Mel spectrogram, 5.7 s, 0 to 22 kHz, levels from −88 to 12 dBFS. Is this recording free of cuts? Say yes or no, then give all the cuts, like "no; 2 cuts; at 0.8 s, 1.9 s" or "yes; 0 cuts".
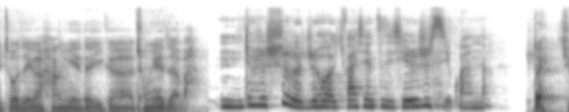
no; 1 cut; at 2.1 s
